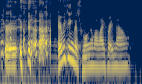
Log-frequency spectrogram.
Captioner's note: laughter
